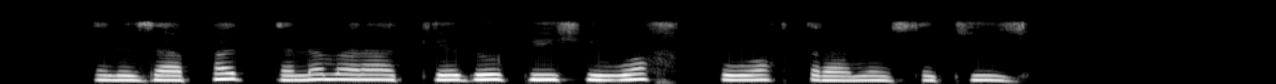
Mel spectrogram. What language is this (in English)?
Pashto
